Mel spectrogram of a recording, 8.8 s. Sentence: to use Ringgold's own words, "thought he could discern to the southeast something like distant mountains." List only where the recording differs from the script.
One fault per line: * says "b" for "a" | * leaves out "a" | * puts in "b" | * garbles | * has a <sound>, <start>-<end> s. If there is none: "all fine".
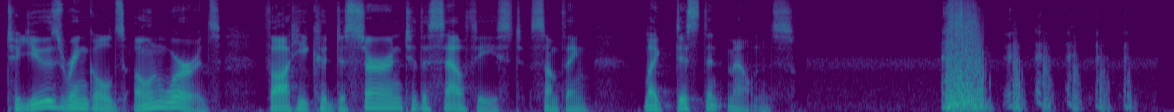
* has a laugh, 7.0-8.6 s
